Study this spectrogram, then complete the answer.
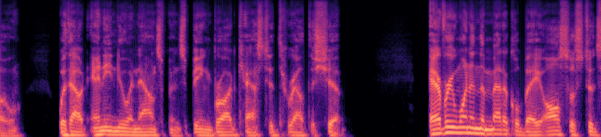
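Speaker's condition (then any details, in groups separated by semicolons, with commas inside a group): No condition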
